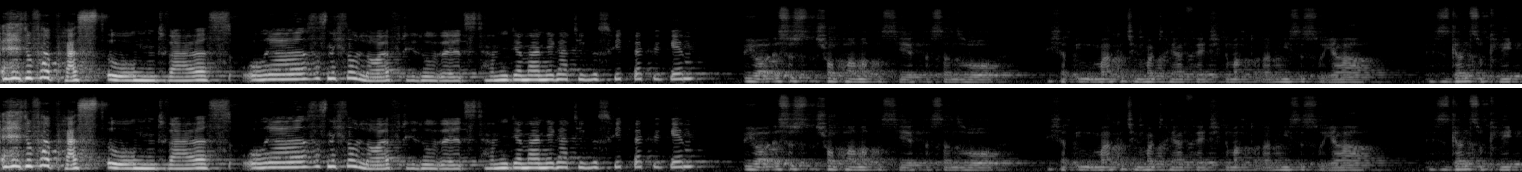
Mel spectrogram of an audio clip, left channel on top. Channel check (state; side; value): identical; both; correlation 1.00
